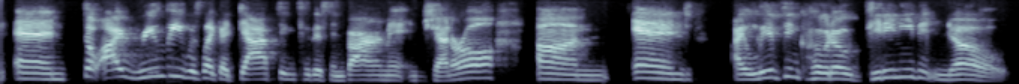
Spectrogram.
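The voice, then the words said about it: Long Island accent. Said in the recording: “I am from Long Island. I don't say anything right. Like I obviously have this accent.”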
